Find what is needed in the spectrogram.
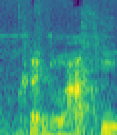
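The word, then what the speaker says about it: Craigellachie: controversy I'm gonna snow this is pronounced Craig Lackey but don't you want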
